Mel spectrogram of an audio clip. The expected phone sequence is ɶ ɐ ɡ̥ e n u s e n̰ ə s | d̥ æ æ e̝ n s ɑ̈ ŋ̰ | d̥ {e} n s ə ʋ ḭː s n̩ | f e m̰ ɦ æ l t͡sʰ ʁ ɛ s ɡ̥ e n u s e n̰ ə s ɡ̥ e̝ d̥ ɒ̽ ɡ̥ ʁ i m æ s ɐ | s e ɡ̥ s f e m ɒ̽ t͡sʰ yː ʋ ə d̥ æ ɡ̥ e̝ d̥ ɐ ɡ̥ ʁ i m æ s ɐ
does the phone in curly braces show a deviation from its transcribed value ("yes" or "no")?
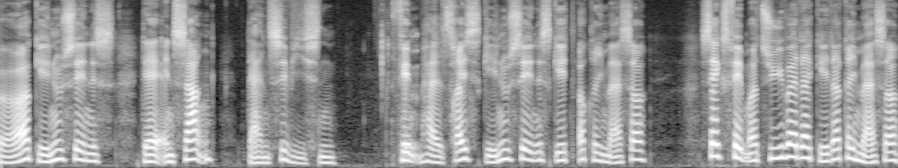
yes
